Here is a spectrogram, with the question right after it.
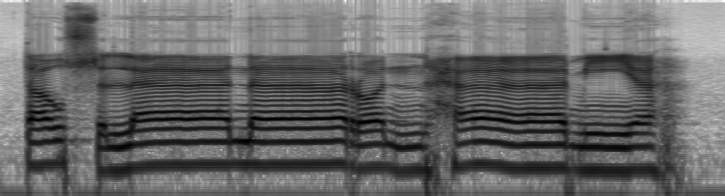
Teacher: Sebab dia adalah tak marbutah. Bila kita nak waqaf, kita kena tukarkan kepada bunyi huruf ha. Okey, ta tu jadi bunyi huruf ha.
